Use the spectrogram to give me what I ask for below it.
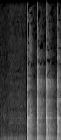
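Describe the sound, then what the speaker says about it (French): A metal spoon clinks four times against a glass jar of homemade apple jam, sharp evenly spaced taps close by in a quiet kitchen. "Je vais prendre une cuillère et enlever un petit peu."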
